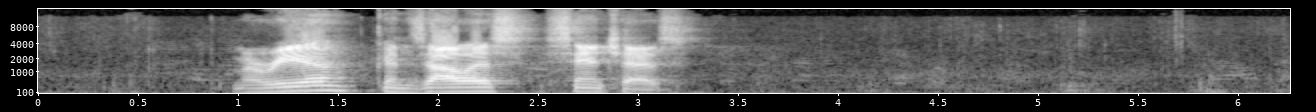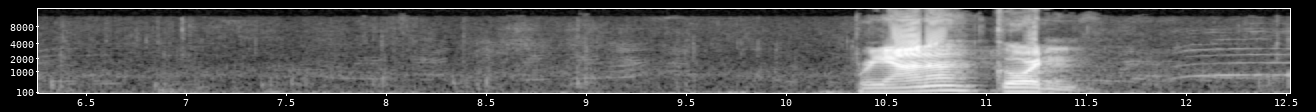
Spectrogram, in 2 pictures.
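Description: A man announces names through a loudspeaker outdoors, with a slight echo.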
